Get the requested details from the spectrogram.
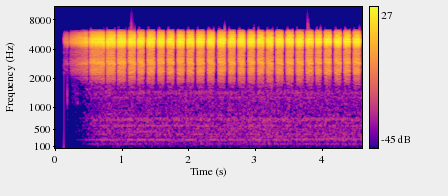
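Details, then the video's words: Italian cicada singing at Lake Garda (Gardasee), a loud, steady pulsing buzz of evenly spaced rasping bursts, about three to four per second, starting abruptly and running without pause. "Italian cicada in (gardasee)"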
